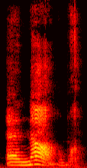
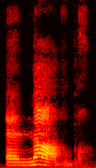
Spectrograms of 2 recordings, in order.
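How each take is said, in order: First: The n sound runs into the following vowel. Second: The n sound runs into the following vowel.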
